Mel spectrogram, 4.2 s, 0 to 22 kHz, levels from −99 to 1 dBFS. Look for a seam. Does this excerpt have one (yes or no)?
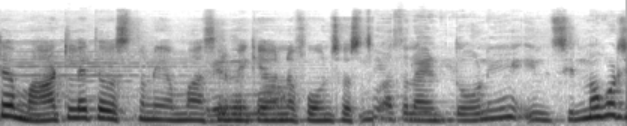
no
